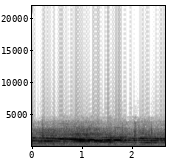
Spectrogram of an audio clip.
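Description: A police car siren wails steadily, its tone gliding slowly up and down over a low engine hum, with no one speaking.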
